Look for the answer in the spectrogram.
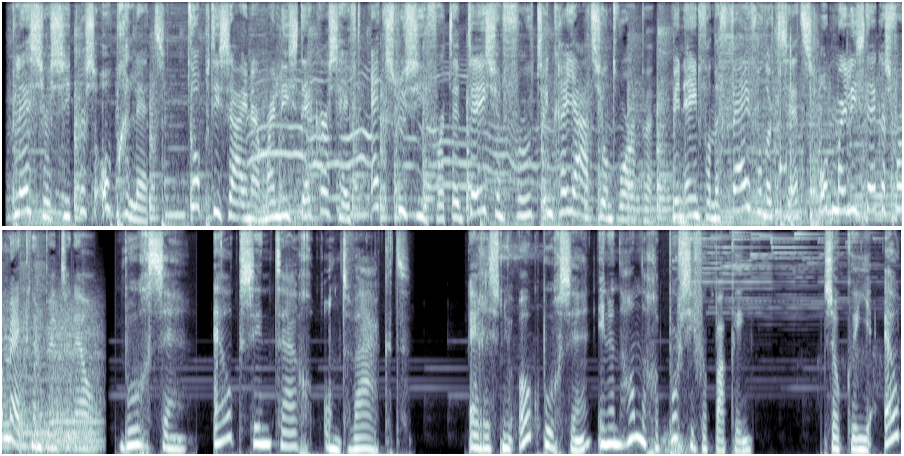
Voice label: audioreel commercial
